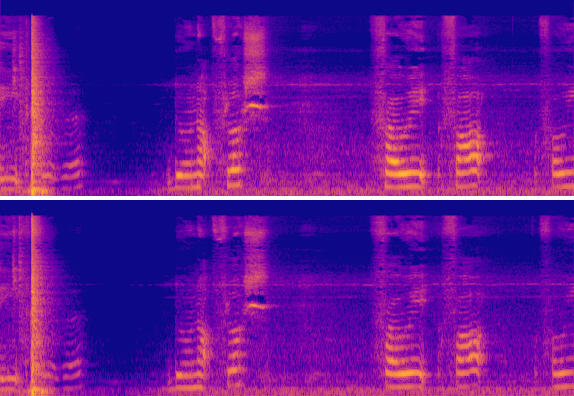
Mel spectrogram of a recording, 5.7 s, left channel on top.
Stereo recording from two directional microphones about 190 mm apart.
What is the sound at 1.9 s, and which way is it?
Speech, 40° left (ahead or behind).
